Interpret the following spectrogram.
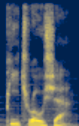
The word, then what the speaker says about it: Pietroschek: Psychic crime fiction copyright Pyrachek pronounced Petro Shack.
